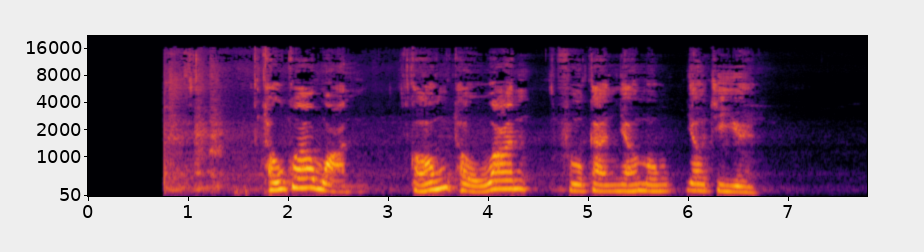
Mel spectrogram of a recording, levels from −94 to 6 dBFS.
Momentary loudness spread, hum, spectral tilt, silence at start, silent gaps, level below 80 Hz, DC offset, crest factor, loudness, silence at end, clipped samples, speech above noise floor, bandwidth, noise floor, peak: 19 LU; none; -6 dB/octave; 0.75 s; none; -56 dBFS; under 0.1%; 14 dB; -15 LUFS; 1.1 s; under 0.1%; 53 dB; 16.5 kHz; -67 dBFS; -2 dBFS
